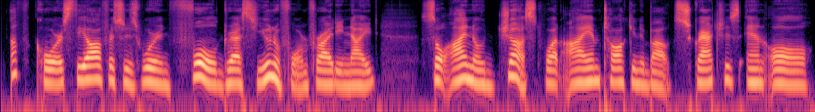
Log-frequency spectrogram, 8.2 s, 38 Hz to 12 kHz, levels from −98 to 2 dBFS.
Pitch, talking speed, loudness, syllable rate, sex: 175 Hz, 170 wpm, -17 LUFS, 4.4 syllables/s, female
